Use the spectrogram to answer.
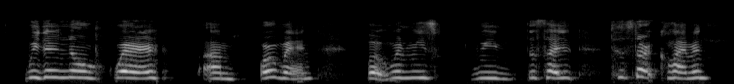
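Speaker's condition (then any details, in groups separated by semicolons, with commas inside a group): Cerebral palsy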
